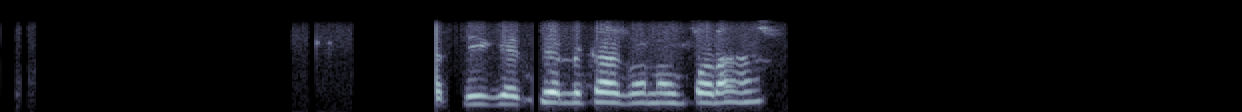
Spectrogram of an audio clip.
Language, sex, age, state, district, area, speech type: Santali, male, 45-60, Jharkhand, East Singhbhum, rural, conversation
